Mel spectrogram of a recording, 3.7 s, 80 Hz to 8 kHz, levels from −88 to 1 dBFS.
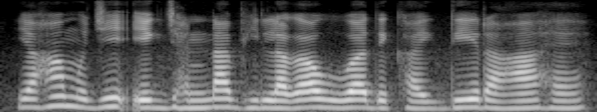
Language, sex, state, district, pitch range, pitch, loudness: Hindi, female, Uttar Pradesh, Lalitpur, 195-215 Hz, 200 Hz, -17 LUFS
